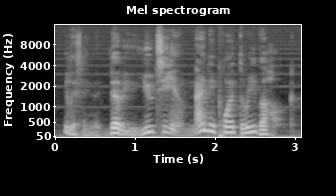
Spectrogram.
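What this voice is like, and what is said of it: Exaggerated radio announcer voice. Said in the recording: “Y'all like that radio voice? ... they used to want me to talk like that on the radio in college. Like, you need to speak like this.”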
